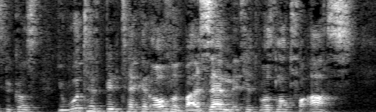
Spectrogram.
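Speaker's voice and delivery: fake French accent on every word. Teasing about the french, spoken in a put-on french accent. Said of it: "we will speak like this".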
